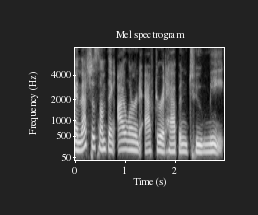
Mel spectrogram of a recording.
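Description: With an American accent, a woman speaks in fairly even intonation on a very clean recording with a silent background. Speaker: panelist. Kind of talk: panel discussion, friendly debate.

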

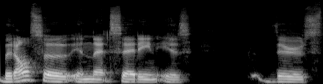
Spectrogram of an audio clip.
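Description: With an American accent, a man uses a normal speaking voice at medium pitch with ordinary pitch variation over a quiet background. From eastern Kentucky, US. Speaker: physician. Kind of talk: interview.

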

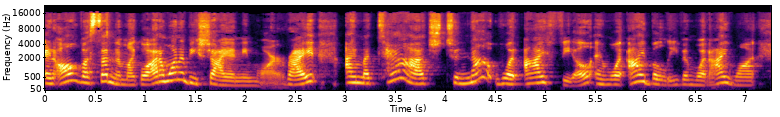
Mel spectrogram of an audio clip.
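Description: Fairly quick and with hardly any pauses, a woman speaks at a fairly high pitch with very wide pitch swings. Noticeable background noise is present. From Serbia, moved to US at 10. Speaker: embodiment coach. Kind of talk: interview.

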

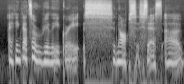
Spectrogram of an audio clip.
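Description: A woman speaks very slowly in a very deep, low voice with a dark, mellow tone and vocal fry. The sound is dry and close, with no echo. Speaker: global health strategist, guest interviewer. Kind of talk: casual interview conversation. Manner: halting, stumbling speech.

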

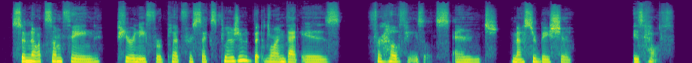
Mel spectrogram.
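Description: Speaking at a fairly slow pace, a woman uses a fairly low pitch and fairly even intonation, recorded very cleanly against a silent background with a dry, close sound and no echo. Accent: Lebanese. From Lebanon. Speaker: graphic designer and activist. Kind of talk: casual interview. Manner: halting, many fillers and repeats.

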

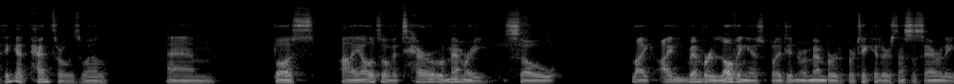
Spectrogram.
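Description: Very deep and low, a man's voice with an Irish accent moves at a fairly quick pace broken by long, frequent pauses, on a very clean recording with a silent background. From Ireland. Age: 40s. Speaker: comic book artist and writer. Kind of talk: casual chat.

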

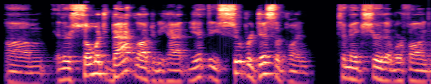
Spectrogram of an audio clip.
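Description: Lively intonation colors what is otherwise an unremarkable speaking voice. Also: man. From US Northeast. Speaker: company CEO. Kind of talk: interview.

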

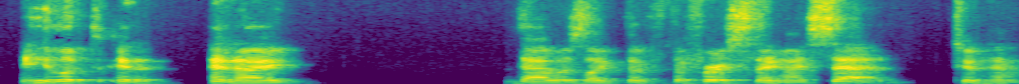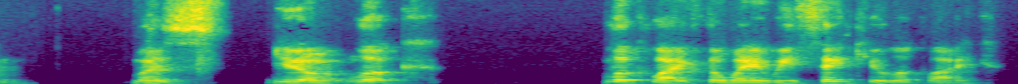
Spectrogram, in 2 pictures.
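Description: A man with a fairly high pitch talks at a fairly slow pace in a monotone with flat intonation, leaving long, frequent pauses. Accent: American. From Long Island, New York. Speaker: author. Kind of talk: interview.

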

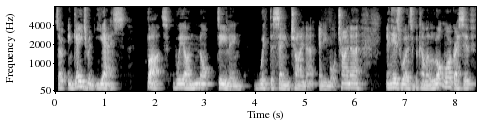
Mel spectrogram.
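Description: A man's unremarkable speaking voice, medium pitch, moderate pace. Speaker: podcast co-host. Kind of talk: casual policy discussion.

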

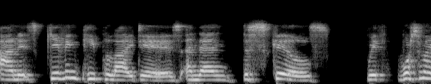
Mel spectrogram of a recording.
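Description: A woman at medium pitch with a British accent. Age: 60s. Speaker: company CEO. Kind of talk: interview. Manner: animated.

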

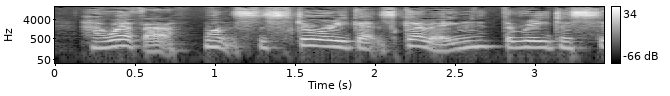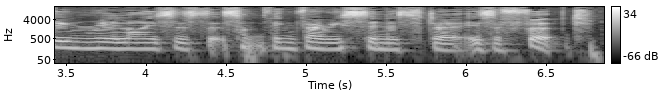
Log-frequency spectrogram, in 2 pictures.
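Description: In a very clean recording with a silent background, a woman with a plain, everyday voice speaks at a fairly slow pace and medium pitch with ordinary pitch variation. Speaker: book reviewer. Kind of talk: prepared book recommendation.

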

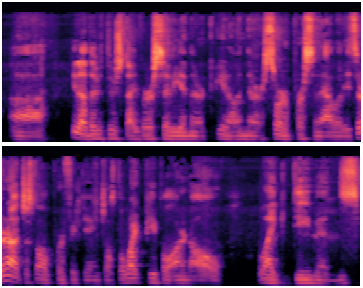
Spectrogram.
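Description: A man's fairly low voice in a Chicago accent, very fast, with fairly even intonation and a dry, close sound with no echo. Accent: Chicago-area American. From Chicago south suburbs, US Midwest. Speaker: podcast host. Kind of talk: casual chat.

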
